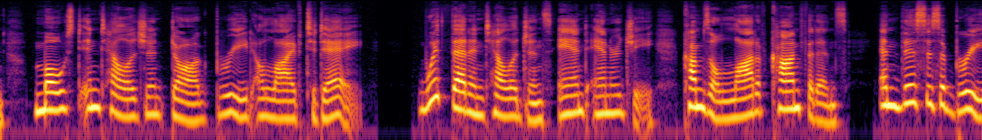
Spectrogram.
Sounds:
speech

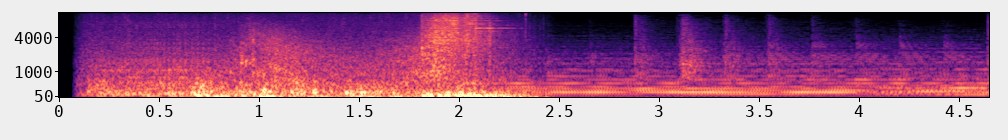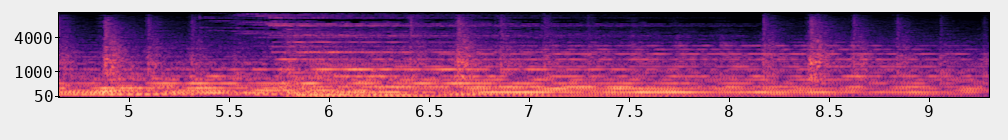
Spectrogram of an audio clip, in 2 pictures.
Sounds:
music

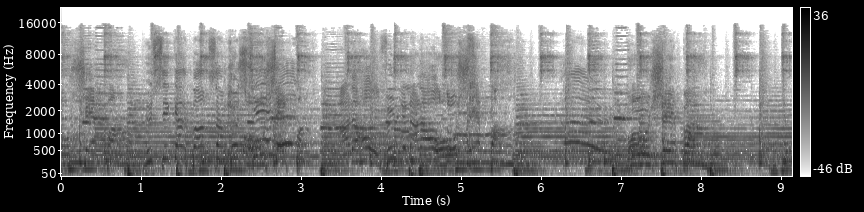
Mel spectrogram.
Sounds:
music

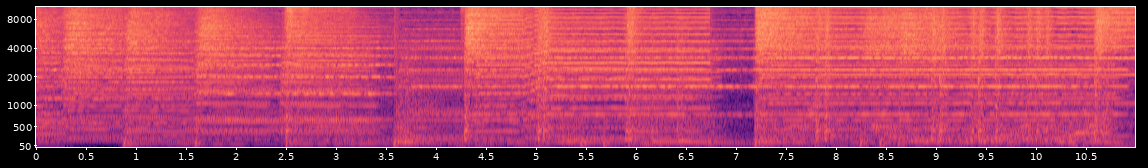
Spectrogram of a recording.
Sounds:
music

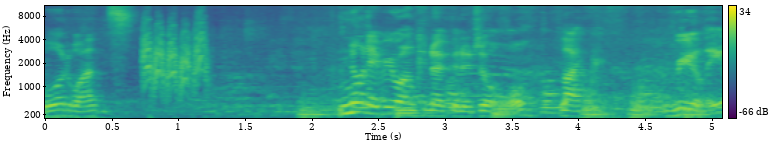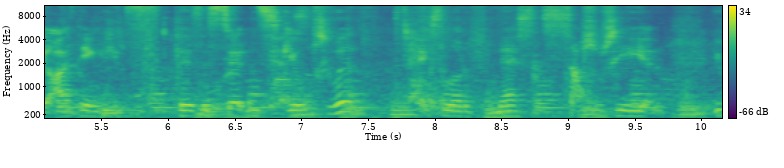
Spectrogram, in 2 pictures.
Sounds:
door
speech
music

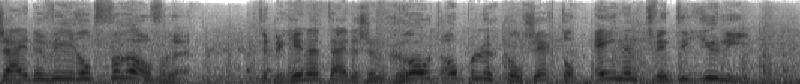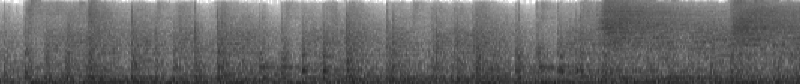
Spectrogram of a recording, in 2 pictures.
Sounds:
music
percussion
speech

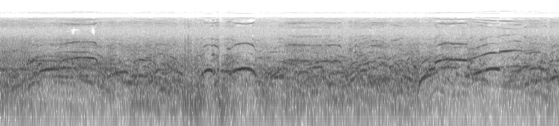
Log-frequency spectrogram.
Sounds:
burst
explosion

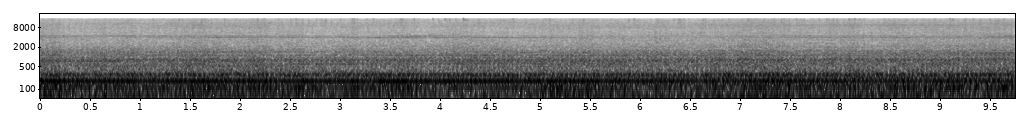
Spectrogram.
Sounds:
aircraft
vehicle

